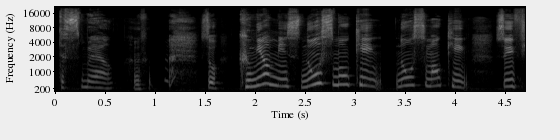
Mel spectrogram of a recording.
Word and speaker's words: 금연: So what happens is the pronunciation is like, pronunciation is more close like 금연. It's not 금연. No, it's 금연. So this 미음 is moved to the circle. It replaced the circle.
